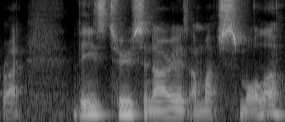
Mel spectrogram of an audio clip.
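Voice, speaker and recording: A man speaks in a normal speaking voice, pitched fairly low. His pace is fairly quick, with ordinary pitch variation. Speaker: crypto market analyst. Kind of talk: chart analysis tutorial.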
